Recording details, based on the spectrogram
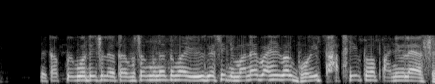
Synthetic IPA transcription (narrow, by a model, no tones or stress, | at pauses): ɛkʰɔpibɔdisilɛtapisɔtmanɛtʊmaɹiiɡasidimanɛbaɦiɡɔlbʱoipʰatʰitʊmapanibʊlajasɛ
